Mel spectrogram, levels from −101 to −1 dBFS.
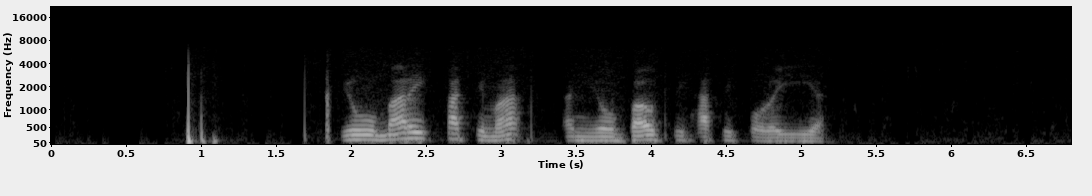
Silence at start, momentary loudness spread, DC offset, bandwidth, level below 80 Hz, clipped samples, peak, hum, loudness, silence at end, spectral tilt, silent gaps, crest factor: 0.9 s; 13 LU; under 0.1%; 6.2 kHz; -62 dBFS; under 0.1%; -20 dBFS; none; -42 LUFS; 1.65 s; -9 dB/octave; 1.38-1.42 s, 1.60-1.68 s; 22 dB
